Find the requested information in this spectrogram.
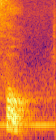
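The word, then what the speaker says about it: Phuc: no no no no it doesn't sound like that this doesn't pronounce it yet it's actually full like food and i just tell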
